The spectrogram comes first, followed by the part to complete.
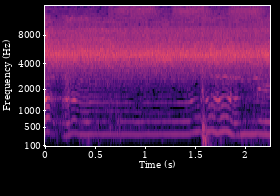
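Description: A man singing a Japanese folk song unaccompanied in the ornamented min'yō style: one long held note, a wavering turn about one and a half seconds in, then the note held again. A short knock comes with the turn.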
